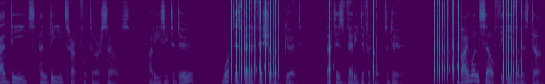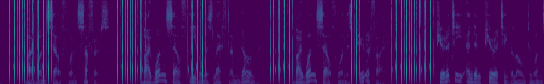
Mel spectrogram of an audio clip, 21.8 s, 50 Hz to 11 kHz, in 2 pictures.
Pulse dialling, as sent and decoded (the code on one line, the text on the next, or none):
10 / 1 / 1 / 6 / 4 / 9 / 6 / 4 / 5 / 2 / 9
0 1 1 6 4 9 6 4 5 2 9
